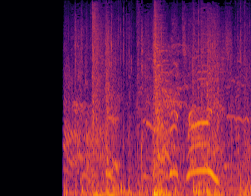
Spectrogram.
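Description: Weapons clash in a noisy battle.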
